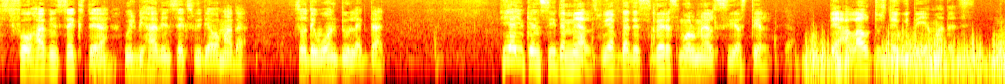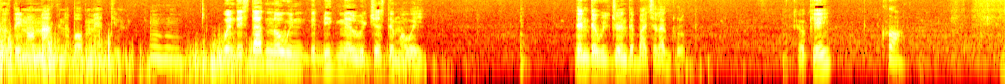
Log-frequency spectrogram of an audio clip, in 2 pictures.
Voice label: Plane Announcement in Swahili; somewhere over Tanzania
